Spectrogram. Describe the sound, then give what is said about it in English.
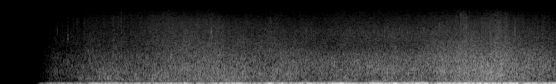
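Surf washing on a sunny beach, recorded on a grainy home video. A broad, steady rushing roar with wind buffeting the microphone starts abruptly and slowly grows louder. “Imagine a sunny day on the beach, captured on grainy home video.”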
